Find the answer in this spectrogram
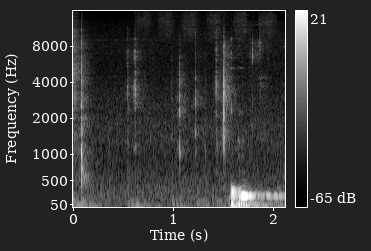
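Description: Typing on a computer keyboard: a quick run of separate keystrokes entering a short phrase.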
